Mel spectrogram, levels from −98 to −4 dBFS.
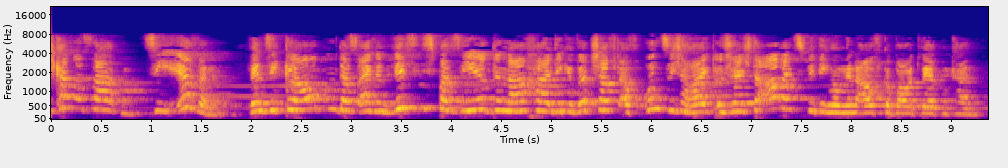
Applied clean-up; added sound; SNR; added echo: classical method WPE with log-MMSE.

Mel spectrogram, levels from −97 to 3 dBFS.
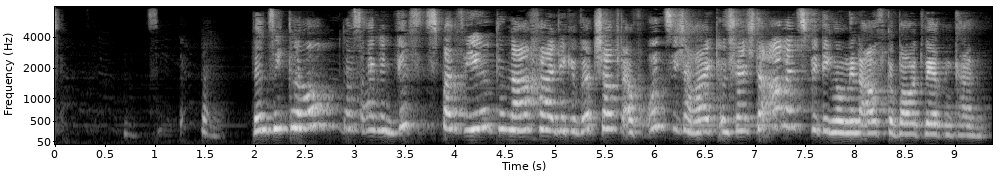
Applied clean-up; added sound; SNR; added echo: neural mask model DeepFilterNet 3.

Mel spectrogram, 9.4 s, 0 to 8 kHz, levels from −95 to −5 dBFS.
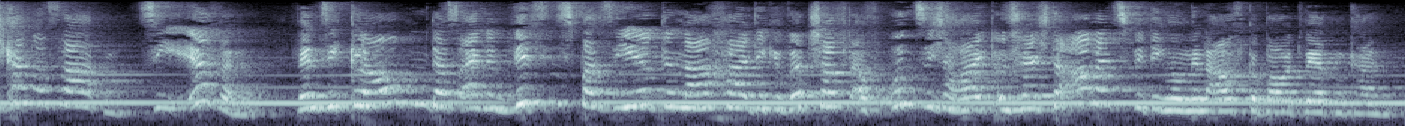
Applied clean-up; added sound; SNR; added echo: none; Wind instrument, woodwind instrument; 8 dB; reverberation time 0.8 s.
